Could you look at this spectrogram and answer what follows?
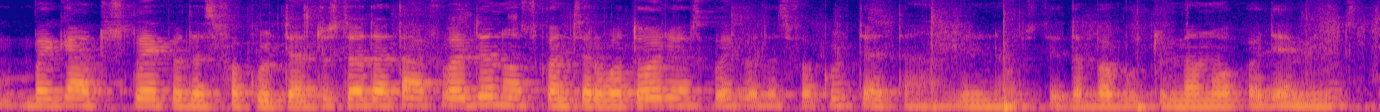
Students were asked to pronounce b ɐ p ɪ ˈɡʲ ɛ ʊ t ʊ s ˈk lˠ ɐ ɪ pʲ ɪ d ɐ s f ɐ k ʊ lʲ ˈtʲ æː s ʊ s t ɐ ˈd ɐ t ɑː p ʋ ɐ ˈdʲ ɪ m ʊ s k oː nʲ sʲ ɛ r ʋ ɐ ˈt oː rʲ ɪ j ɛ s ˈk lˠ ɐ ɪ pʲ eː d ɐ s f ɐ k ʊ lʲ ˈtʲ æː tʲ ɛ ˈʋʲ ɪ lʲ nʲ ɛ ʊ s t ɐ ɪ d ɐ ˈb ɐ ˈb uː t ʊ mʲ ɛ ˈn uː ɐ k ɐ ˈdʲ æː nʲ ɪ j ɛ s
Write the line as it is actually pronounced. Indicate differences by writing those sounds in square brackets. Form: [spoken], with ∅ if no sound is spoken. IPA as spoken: b ɐ [∅] ɪ ˈɡʲ ɛ ʊ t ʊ s ˈk lˠ ɐ ɪ pʲ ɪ d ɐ s f ɐ k ʊ lʲ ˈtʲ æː [t] ʊ s t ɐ ˈd ɐ t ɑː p ʋ ɐ ˈdʲ ɪ [n] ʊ s k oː nʲ sʲ ɛ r ʋ ɐ ˈt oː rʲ ɪ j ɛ s ˈk lˠ ɐ ɪ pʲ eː d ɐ s f ɐ k ʊ lʲ ˈtʲ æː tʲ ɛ ˈʋʲ ɪ lʲ nʲ ɛ ʊ s t ɐ ɪ d ɐ ˈb ɐ ˈb uː t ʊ mʲ ɛ ˈn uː ɐ k ɐ ˈdʲ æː [mʲ] ɪ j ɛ s

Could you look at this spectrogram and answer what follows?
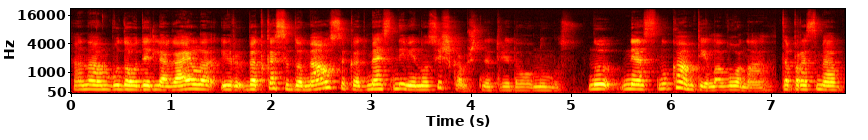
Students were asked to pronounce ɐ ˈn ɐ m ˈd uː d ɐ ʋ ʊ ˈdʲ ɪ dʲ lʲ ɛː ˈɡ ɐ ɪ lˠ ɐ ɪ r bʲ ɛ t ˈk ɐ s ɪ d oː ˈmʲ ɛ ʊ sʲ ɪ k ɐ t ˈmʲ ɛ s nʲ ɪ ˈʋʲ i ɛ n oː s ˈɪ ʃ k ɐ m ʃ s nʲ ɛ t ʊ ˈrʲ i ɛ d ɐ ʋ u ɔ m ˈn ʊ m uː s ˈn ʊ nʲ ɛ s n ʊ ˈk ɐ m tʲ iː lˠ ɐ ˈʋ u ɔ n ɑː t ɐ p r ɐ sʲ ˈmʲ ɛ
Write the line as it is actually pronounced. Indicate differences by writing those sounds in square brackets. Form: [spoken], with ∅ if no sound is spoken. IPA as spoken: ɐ ˈn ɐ m [ˈb] uː d ɐ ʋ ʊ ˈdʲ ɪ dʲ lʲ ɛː ˈɡ ɐ ɪ lˠ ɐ ɪ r bʲ ɛ t ˈk ɐ s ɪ d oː ˈmʲ ɛ ʊ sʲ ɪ k ɐ t ˈmʲ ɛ s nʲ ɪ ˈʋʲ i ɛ n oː s ˈɪ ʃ k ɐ m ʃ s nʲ ɛ t ʊ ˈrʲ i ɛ d ɐ ʋ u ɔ m ˈn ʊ m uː s ˈn ʊ nʲ ɛ s n ʊ ˈk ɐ m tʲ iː lˠ ɐ ˈʋ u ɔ n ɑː t ɐ p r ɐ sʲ ˈmʲ ɛ

